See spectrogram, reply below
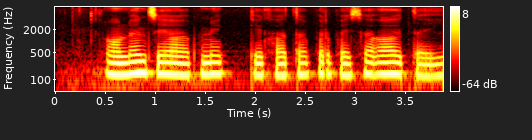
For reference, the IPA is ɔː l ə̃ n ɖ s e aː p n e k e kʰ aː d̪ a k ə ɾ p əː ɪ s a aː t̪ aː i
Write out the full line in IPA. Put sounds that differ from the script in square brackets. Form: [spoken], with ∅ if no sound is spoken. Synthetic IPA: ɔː l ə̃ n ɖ s e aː p n e k e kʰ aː [t̪] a [p] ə ɾ p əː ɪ s a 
